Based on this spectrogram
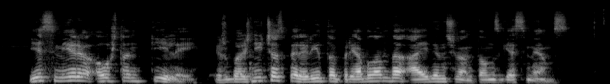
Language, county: Lithuanian, Panevėžys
